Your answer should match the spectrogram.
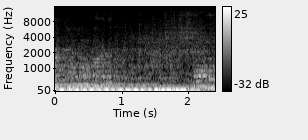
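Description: Live band playing an instrumental passage, heavy on bass and drums, with a fast, even pounding beat and sustained bass notes.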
